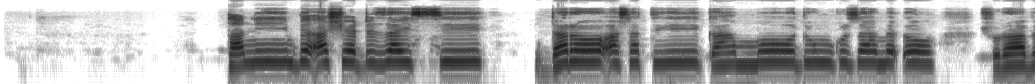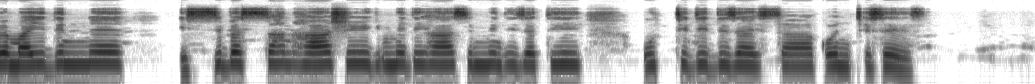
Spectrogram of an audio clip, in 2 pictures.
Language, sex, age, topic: Gamo, female, 25-35, government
